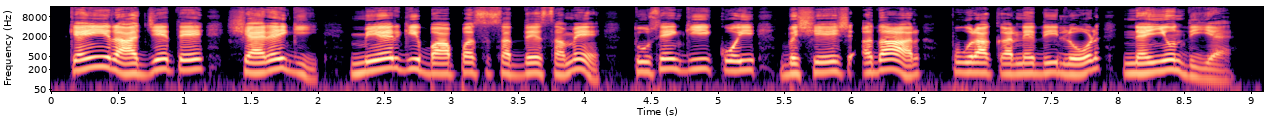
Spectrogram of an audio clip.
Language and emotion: Dogri, neutral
